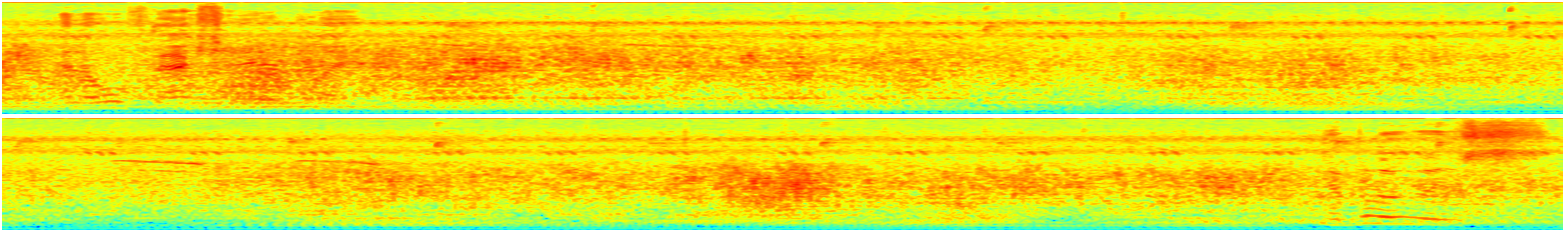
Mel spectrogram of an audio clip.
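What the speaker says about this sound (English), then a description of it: "An old-fashioned airplane." An old-fashioned propeller airplane flies past, its engine making a steady droning hum that swells and fades, with voices partly mixed in.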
